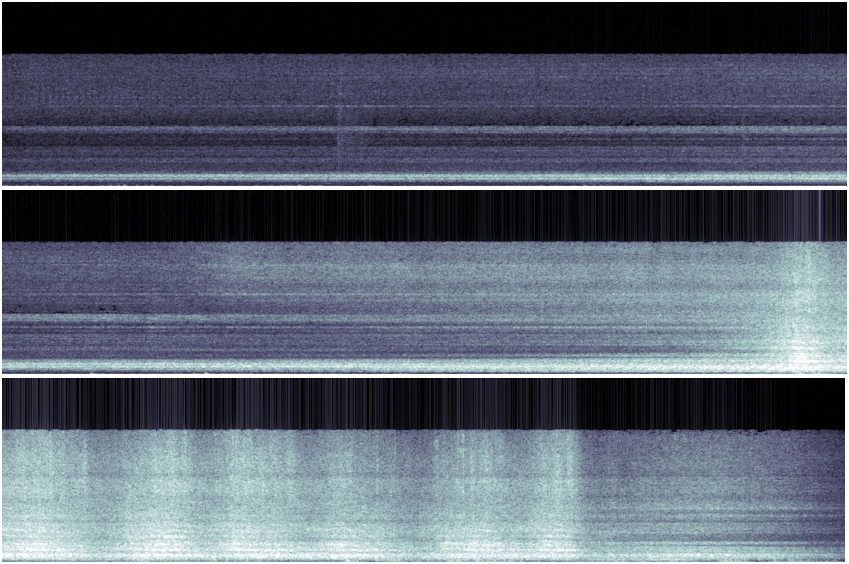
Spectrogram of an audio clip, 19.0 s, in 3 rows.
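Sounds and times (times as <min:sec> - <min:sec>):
train passing at speed: 0:03.0 - 0:19.0
wheels clacking over rail joints: 0:10.7 - 0:18.2.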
